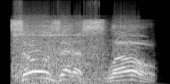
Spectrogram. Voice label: slow; sozetta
